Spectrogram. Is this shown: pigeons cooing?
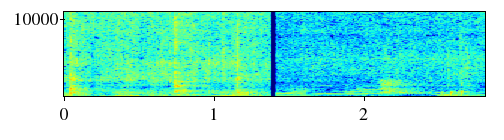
no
